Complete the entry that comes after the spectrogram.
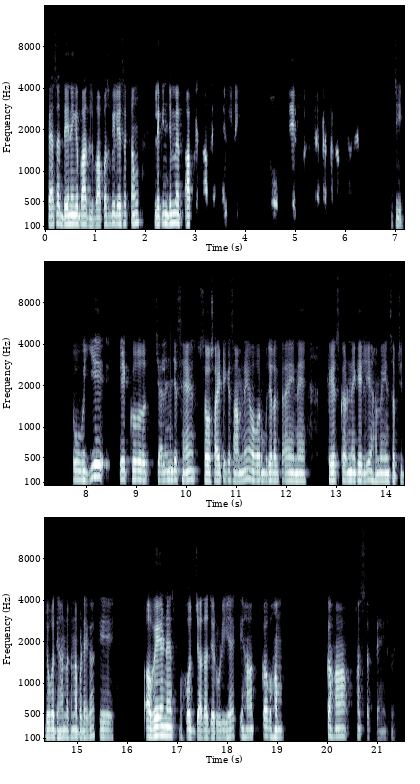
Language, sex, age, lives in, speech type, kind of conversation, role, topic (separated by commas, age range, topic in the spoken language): Hindi, male, 35-39, India, conversation, podcast, guest, Digital divide ko kam karne ke liye kaunse practical aur realistic hal ho sakte hain?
